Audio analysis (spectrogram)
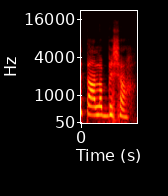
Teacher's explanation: तालव्य श, तभी तो कहते हैं इससे तालव्य श, क्योंकि ये तालु से बोला जाता है।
